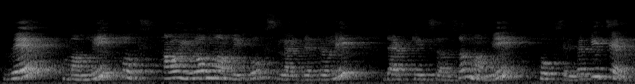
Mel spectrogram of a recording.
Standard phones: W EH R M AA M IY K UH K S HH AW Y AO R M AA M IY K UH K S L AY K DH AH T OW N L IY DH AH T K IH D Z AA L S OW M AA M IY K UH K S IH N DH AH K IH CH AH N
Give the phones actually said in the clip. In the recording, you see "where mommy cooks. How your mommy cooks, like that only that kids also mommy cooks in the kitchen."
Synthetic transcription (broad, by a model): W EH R M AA M IY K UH K S HH AW Y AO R M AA M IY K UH K S L AY K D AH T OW L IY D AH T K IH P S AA S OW M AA M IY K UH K S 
